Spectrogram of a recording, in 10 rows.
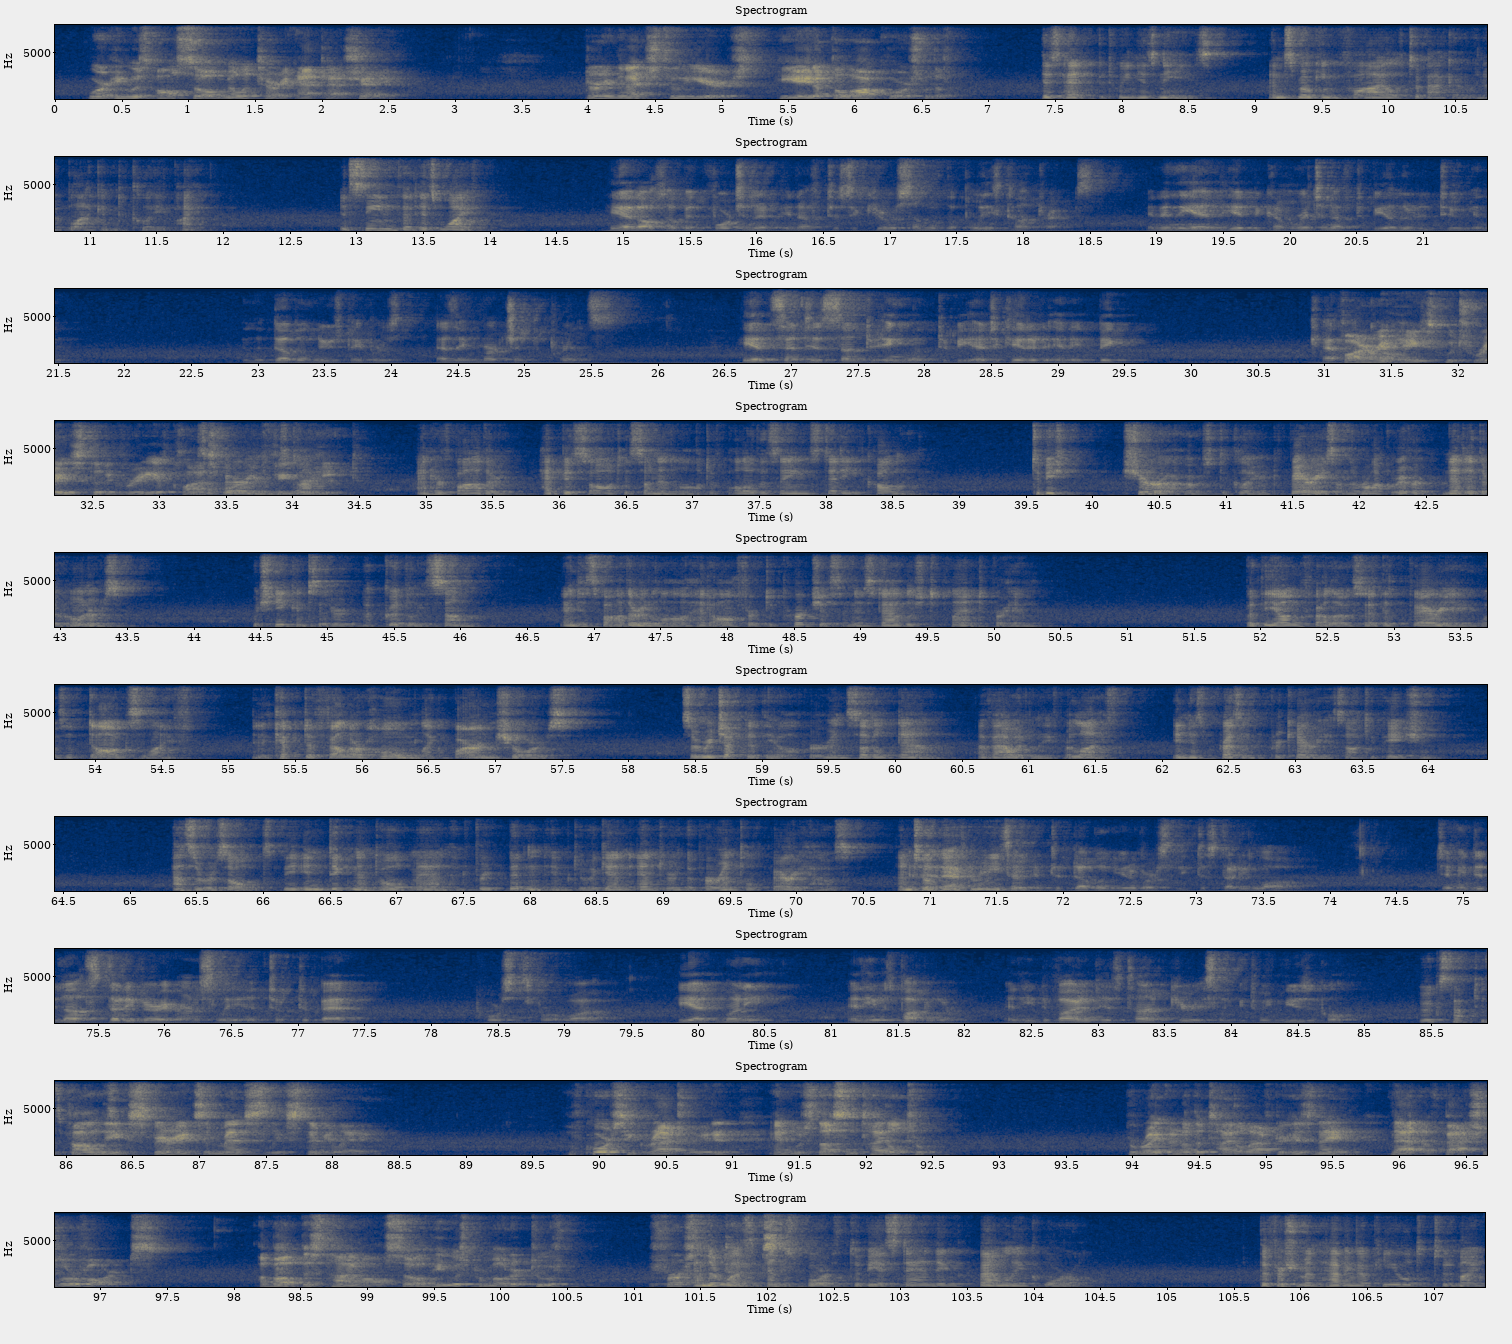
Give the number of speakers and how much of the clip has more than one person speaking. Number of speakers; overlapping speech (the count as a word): three, about 4%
